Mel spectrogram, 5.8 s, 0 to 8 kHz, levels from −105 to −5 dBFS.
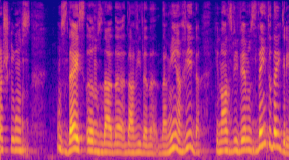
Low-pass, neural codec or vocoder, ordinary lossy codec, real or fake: none; codec, 16 kHz, 16 kbps, FreqCodec, larger model; none; fake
